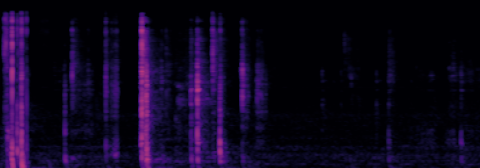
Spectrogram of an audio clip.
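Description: Sharp plastic clicks and knocks from the three-way lid of a double-walled tumbler being worked open: a loud cluster at the start, several more over the next three seconds, then only faint ticks.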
